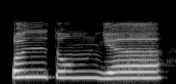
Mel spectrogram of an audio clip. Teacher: میم ساکن پہ اظہار شفوی ہو رہا ہے، ٹائم نہیں دینا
